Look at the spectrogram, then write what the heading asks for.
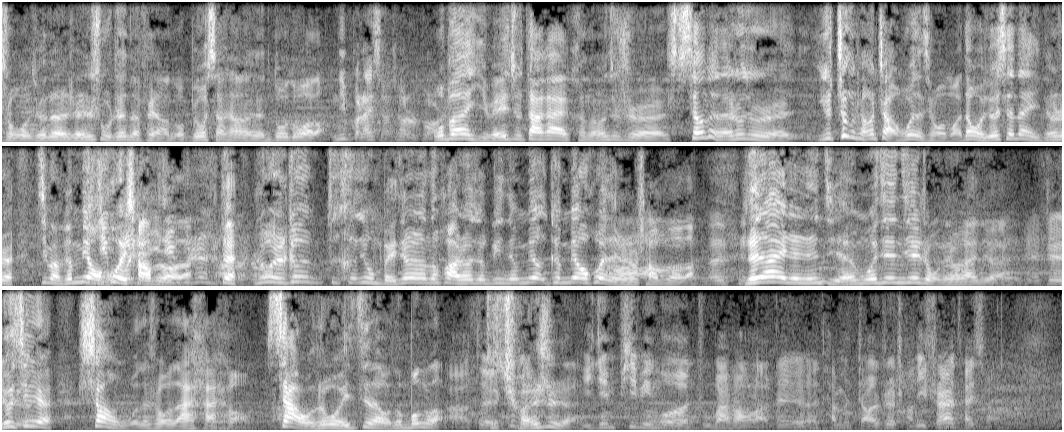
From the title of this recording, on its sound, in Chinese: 来自Shadow Market现场的声音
